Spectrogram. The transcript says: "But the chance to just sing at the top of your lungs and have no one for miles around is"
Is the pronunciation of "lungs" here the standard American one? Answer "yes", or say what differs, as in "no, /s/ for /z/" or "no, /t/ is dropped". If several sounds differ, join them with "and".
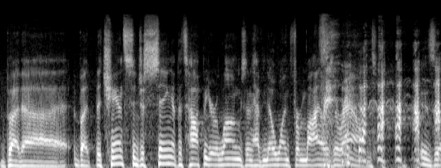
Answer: yes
